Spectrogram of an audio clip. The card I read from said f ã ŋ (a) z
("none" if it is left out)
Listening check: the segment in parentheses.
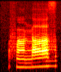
a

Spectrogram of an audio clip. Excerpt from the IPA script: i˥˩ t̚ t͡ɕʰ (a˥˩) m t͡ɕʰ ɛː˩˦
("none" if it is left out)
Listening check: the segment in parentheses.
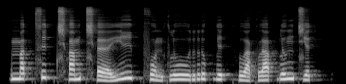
a˦˥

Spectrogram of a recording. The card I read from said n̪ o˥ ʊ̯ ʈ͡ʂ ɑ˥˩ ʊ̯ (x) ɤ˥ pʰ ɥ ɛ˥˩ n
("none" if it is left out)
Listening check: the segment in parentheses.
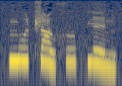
x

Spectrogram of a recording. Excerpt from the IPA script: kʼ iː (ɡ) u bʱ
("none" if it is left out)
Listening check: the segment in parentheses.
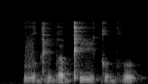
k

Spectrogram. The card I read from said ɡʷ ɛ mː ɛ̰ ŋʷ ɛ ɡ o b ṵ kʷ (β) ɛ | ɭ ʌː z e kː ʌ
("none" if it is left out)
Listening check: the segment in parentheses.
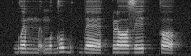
b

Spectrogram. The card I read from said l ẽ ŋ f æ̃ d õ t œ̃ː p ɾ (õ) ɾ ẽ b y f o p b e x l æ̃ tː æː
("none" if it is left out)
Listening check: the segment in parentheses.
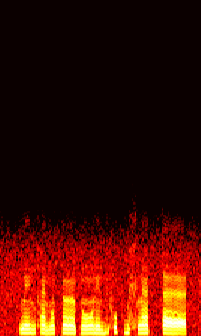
õː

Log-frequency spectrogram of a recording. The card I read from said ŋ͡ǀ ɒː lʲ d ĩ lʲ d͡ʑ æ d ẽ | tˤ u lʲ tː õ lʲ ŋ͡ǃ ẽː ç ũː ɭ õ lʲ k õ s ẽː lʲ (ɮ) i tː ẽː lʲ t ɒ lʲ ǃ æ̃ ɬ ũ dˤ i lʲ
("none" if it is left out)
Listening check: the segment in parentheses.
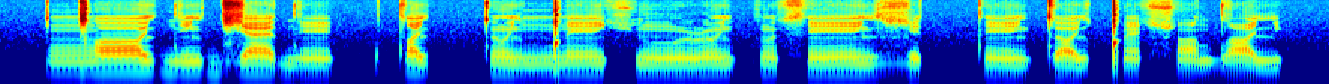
ɮ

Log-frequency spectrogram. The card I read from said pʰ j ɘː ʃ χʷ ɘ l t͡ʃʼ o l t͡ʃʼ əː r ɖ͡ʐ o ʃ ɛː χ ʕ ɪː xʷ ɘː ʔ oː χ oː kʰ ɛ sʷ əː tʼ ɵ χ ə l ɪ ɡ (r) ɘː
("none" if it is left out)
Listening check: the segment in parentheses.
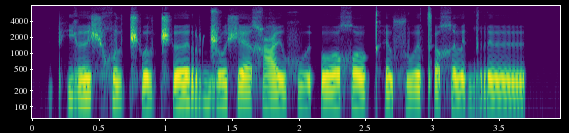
r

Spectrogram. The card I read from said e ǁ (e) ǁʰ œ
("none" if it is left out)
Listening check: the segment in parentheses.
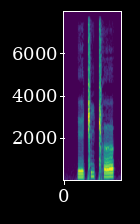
i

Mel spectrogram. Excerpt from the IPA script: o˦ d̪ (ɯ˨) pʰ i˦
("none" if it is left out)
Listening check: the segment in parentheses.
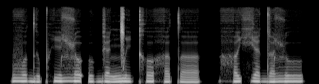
ɯ˨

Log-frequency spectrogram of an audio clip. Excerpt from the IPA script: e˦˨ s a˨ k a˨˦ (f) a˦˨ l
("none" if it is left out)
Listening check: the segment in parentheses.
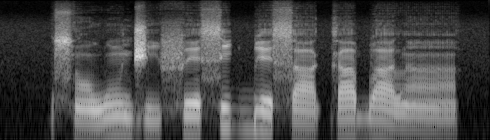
b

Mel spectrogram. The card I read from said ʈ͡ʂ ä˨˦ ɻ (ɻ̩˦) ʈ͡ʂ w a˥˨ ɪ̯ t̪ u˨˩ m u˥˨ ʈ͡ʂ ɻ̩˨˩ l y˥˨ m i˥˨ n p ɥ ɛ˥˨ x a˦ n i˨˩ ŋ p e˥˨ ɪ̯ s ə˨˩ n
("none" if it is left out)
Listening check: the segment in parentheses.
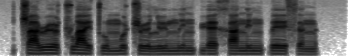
ɻ̩˨˦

